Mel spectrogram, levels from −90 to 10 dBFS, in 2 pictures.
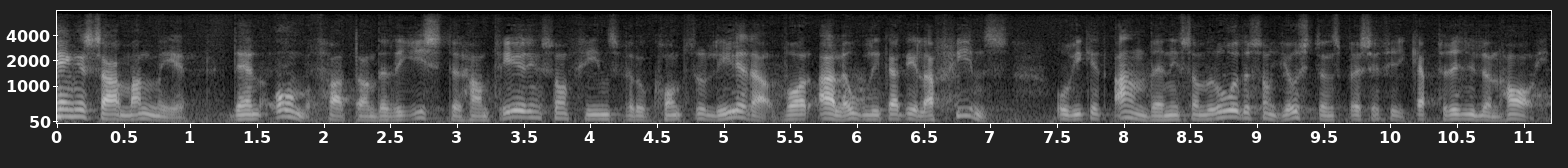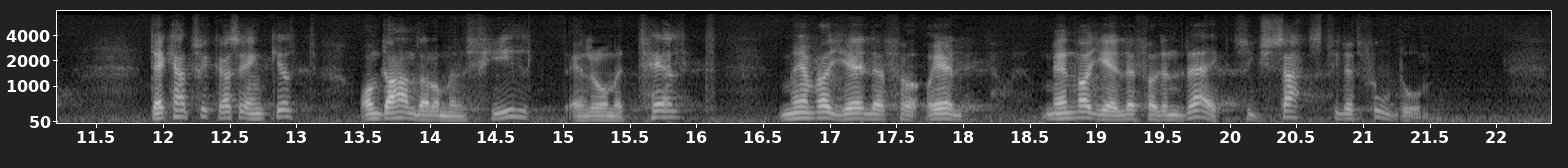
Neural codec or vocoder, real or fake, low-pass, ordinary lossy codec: codec, 16 kHz, 0.8 kbps, ZipCodec; fake; 7.2 kHz; none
